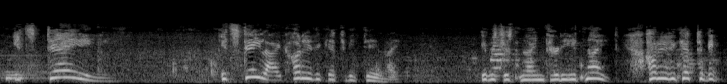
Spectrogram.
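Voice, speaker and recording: An actress playing an anxious, impulsive woman with a husky voice and an agitated, questioning manner in a 1970s radio drama. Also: a little high, big pitch swings, moderate pace, background noise. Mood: astonished. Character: anxious, impulsive woman, regretful and wanting a new life. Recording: muffled vintage radio broadcast.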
